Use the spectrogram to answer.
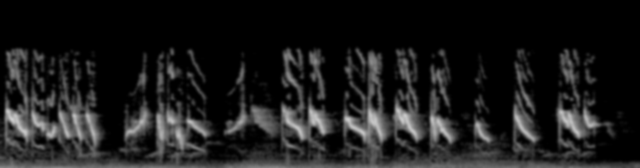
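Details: Oriental white-eye song, played as a lure to make a silent white-eye sing: a fast run of high, thin, sweeping chirps, each falling in pitch, delivered in quick bursts with short gaps and nearly continuous for six seconds.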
